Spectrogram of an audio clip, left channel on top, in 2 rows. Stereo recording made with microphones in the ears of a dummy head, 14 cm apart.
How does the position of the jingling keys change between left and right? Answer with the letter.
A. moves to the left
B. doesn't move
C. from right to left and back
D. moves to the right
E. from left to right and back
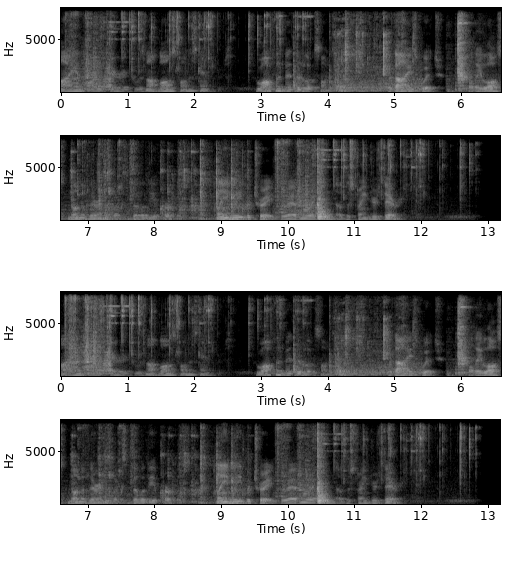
C.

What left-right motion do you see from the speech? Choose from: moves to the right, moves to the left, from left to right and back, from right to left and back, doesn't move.
from left to right and back.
